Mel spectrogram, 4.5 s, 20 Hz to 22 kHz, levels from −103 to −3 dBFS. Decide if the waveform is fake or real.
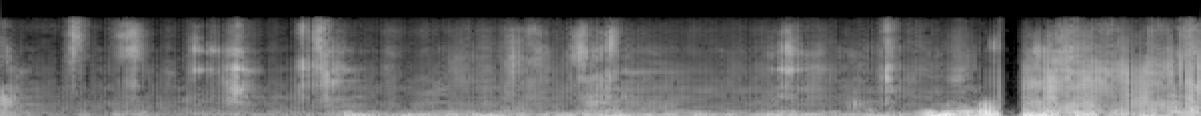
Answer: fake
